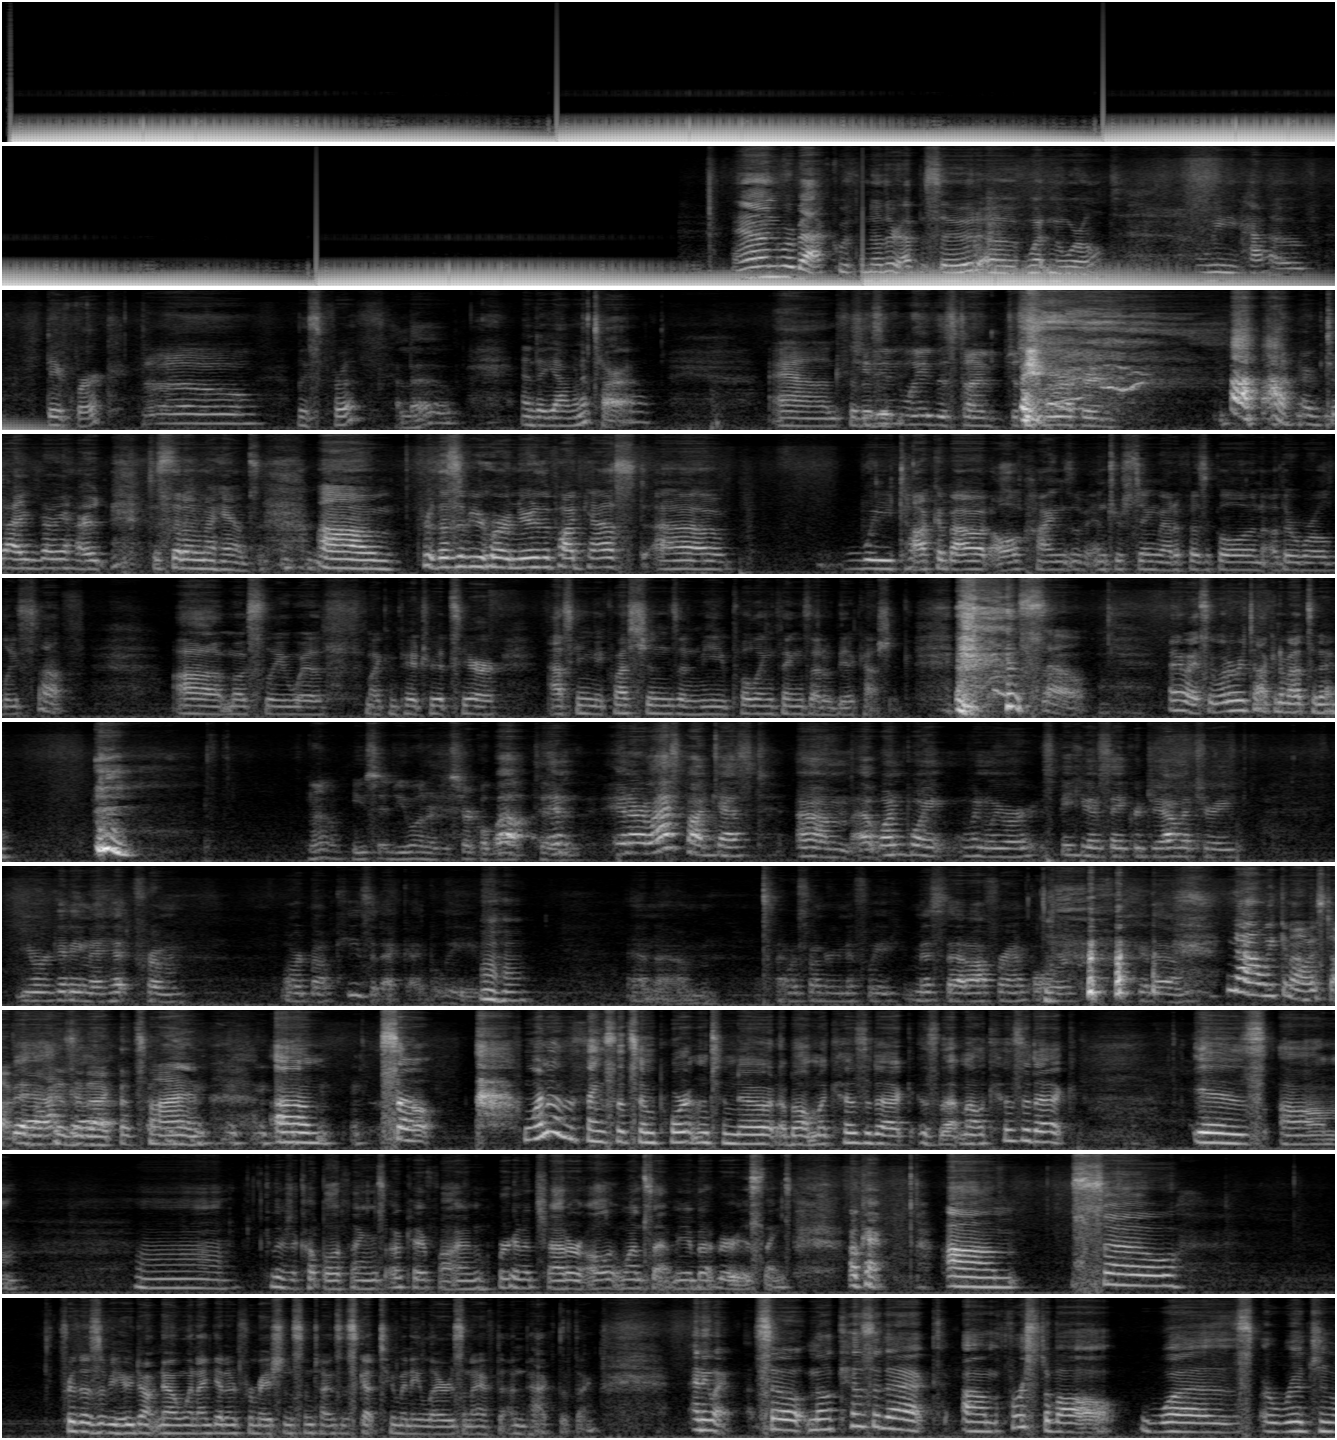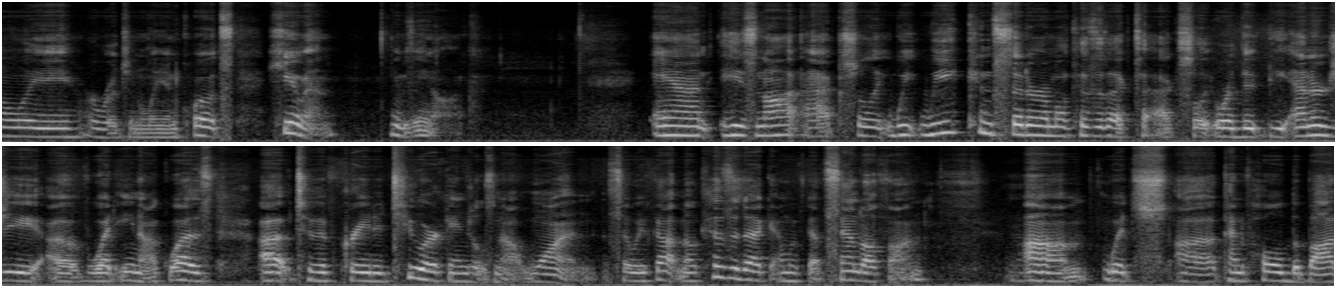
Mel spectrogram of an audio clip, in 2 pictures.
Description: Intro and Outro are a recording of a Keppler star, courtesy of NASA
